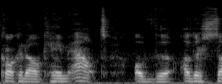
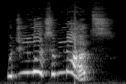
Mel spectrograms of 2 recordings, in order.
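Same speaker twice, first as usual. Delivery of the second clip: squeaky monkey; 9 dB louder than usual. Acted. Monkey voice in story.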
